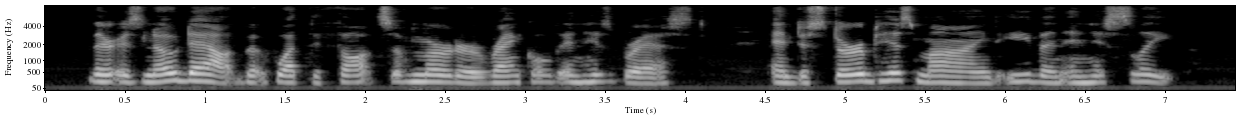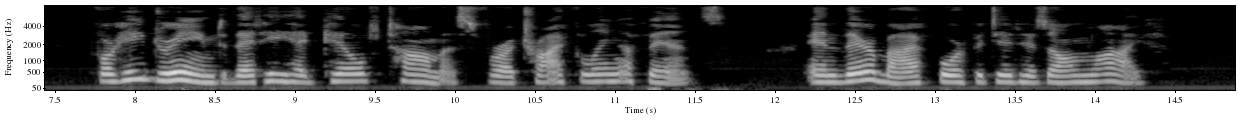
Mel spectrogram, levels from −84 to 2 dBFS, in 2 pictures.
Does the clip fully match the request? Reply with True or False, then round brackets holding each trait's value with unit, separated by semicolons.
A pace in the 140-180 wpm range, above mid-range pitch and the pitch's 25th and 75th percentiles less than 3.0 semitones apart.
True (160 wpm; 200 Hz; 2.5 semitones)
